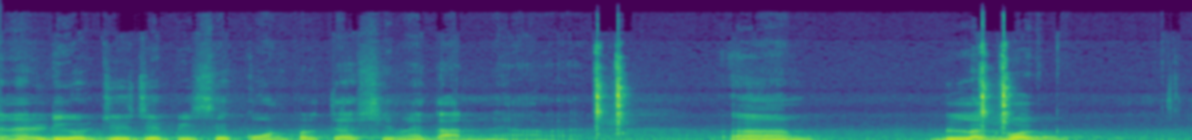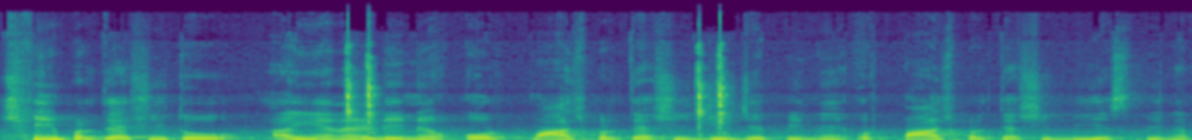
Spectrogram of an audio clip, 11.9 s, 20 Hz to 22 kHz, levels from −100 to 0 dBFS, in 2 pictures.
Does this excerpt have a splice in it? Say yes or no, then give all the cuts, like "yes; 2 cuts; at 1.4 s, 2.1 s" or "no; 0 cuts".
no; 0 cuts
